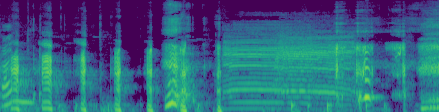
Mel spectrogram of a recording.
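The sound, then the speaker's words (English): A woman gives a drawn-out, wavering bleat imitating a sheep, lasting over a second, preceded by short choppy laughing or vocal bursts and followed by a brief giggle. “Are you the sheep or am I? She's the sheep.”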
